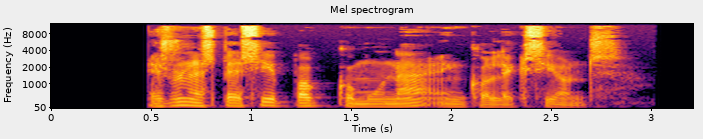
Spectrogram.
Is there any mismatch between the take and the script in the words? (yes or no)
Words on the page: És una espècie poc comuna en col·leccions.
no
